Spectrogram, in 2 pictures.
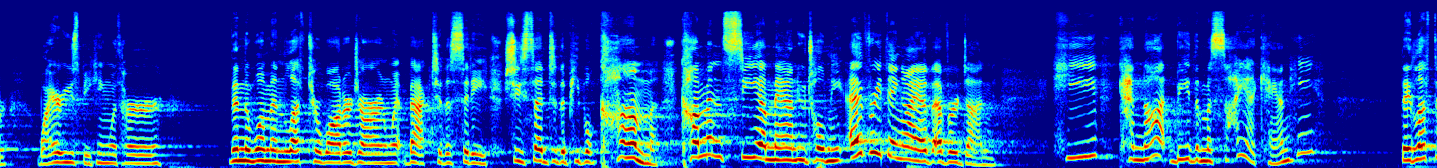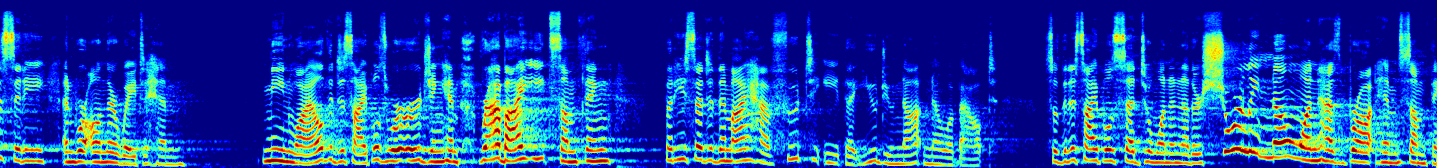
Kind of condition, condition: setting, large echoing room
